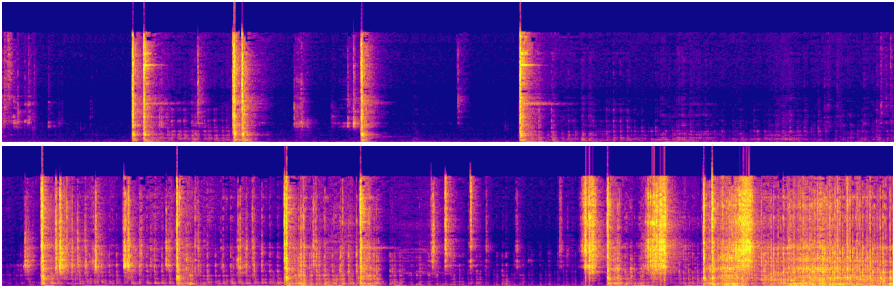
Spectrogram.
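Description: Two Beyblade Burst spinning tops knocking together in a plastic stadium: a few separate sharp clacks, then from about seven seconds a fast run of rattling clicks as they grind against each other, louder near the end.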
